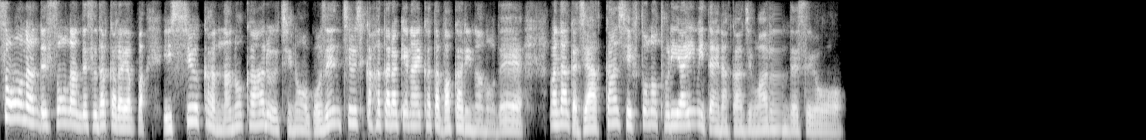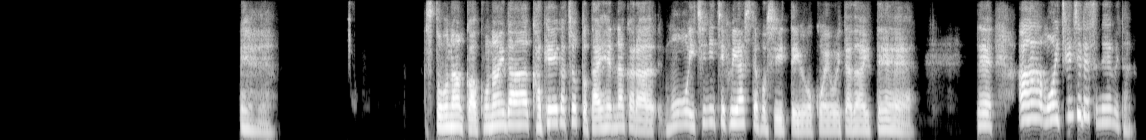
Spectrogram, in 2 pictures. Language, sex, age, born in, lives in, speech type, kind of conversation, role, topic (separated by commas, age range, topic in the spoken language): Japanese, female, 35-39, Japan, United States, conversation, advice, user, どうすれば他人の批判と自分の価値を切り離して受け止められますか？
